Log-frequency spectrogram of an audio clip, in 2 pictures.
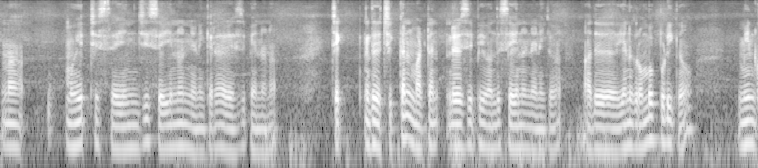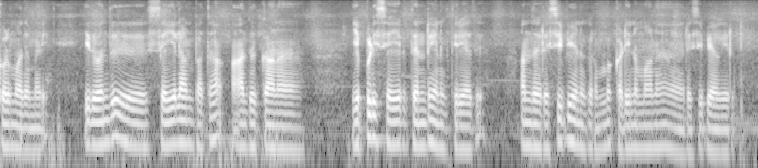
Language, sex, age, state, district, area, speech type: Tamil, male, 30-45, Tamil Nadu, Dharmapuri, rural, spontaneous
